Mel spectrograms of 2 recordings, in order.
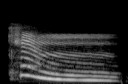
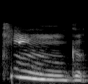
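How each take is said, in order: First: It ends in a nasal with no g sound. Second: It ends with an audible hard g sound. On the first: The speaker calls it right. "There is no good there" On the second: The speaker calls it wrong. "so it's not king"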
